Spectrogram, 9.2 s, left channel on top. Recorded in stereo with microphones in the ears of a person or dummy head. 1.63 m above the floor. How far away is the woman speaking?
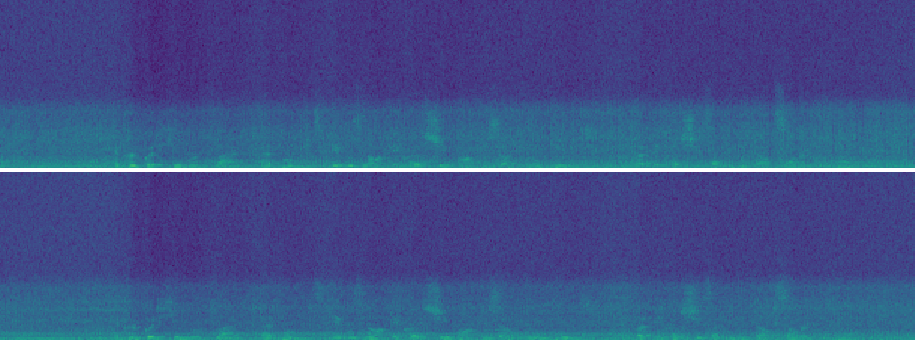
About 1.5 m.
